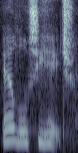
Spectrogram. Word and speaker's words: Loch: Mister says, how do I pronounce that? Loch, L-O-C-H, Loch.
